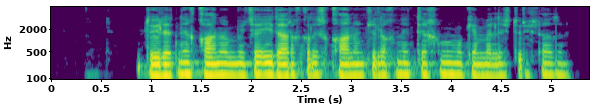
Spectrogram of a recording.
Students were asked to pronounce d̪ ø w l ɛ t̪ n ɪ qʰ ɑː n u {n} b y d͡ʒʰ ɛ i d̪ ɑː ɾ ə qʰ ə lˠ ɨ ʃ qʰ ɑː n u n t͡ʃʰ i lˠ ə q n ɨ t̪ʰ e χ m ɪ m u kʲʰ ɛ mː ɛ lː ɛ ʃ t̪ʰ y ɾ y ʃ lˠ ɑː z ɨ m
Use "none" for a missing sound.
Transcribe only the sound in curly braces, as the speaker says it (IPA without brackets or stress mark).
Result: n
